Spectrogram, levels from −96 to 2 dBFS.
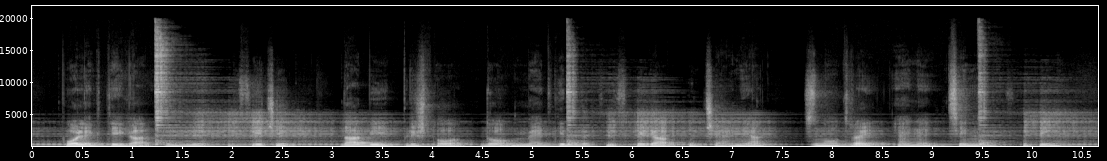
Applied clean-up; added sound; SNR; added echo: neural mask model RNNoise.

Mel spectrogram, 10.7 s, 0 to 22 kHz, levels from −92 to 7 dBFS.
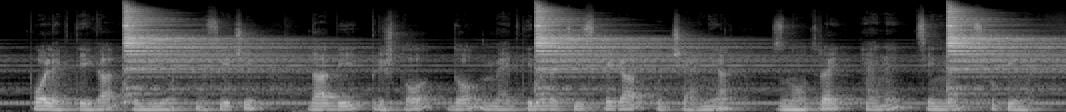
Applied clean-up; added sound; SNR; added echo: none; Crash cymbal; -4 dB; none.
